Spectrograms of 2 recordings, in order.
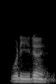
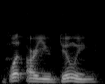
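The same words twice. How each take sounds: First: The words are run together into one blur. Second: Each word is said separately and clearly.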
